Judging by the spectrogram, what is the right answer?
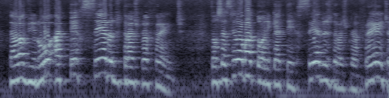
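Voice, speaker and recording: A man teaching a grammar lesson, explaining step by step and asking rhetorical questions as he goes. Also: high voice. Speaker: Spanish teacher. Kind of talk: classroom-style grammar lesson. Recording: roomy, slightly distant mic.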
